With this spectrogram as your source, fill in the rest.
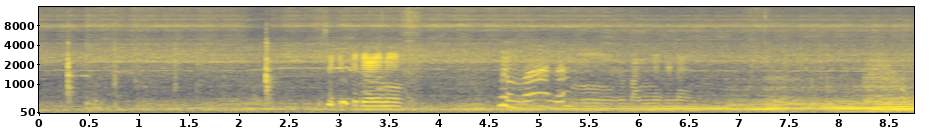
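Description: A ratchet wrench clicks as it turns a metal bolt.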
